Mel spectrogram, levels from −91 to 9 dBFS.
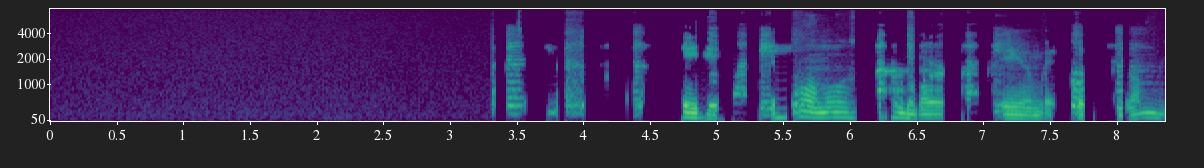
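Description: From 3.29 to 4.48 s, the other side's voice leaks through. A second voice sits about 10 dB under the speech. This is likely loudspeaker echo the canceller missed. It returns at 4.95 to 5.61 s, 6.16 to 7.14 s and 7.63 to 8.26 s, sometimes only about 5 dB down.

Speech is suppressed in double talk at 4.59 to 5.07 s, 5.4 to 5.57 s, 6.02 to 6.94 s and 7.47 to 8.1 s. Each time, the talker's voice dips by roughly 30 to 40 dB or cuts out while the other voice plays. The likely cause is the canceller turning down both voices at once.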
